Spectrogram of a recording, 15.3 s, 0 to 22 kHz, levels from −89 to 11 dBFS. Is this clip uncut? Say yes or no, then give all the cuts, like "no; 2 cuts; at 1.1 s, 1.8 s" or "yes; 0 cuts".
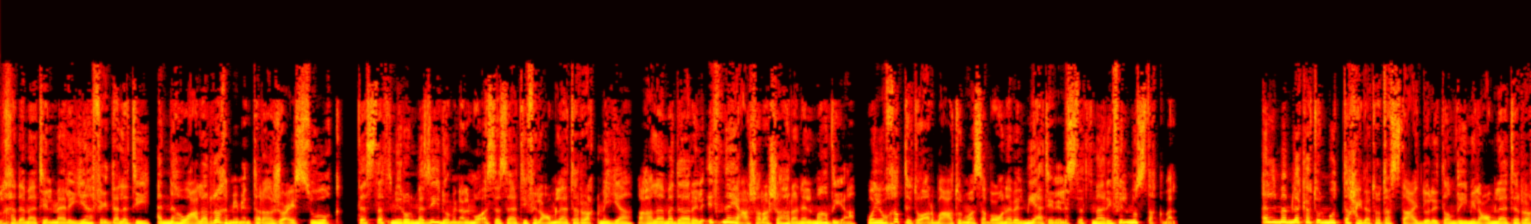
yes; 0 cuts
